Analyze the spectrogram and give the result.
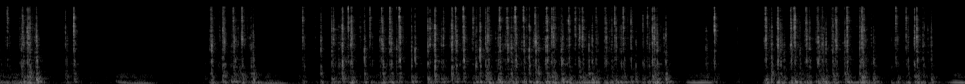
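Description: Fingertips type quickly on a typewriter-style mechanical keyboard with chrome-rimmed round keycaps on exposed blue switches. Bursts of bright, sharp clicky keystrokes with almost no ring are broken by brief pauses and low hums between runs.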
